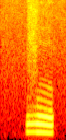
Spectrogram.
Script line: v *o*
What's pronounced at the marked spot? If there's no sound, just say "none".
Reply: o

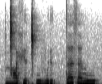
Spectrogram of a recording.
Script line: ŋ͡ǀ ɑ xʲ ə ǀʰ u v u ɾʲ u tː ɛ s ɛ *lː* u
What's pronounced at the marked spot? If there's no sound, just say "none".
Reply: l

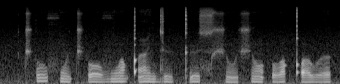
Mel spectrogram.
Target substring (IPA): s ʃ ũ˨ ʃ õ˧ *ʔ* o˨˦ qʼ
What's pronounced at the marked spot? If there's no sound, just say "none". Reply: ʔ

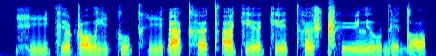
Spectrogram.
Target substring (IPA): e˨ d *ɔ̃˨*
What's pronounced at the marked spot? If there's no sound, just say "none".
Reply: ɔ˨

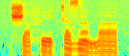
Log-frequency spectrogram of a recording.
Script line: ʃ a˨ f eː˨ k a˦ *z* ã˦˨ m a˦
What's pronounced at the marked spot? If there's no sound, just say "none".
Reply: z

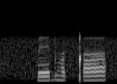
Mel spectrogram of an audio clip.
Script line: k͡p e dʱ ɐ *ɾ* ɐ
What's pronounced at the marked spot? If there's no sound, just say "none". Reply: ǃ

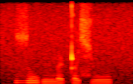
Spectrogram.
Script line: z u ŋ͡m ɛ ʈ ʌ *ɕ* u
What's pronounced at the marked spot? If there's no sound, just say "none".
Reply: ɕ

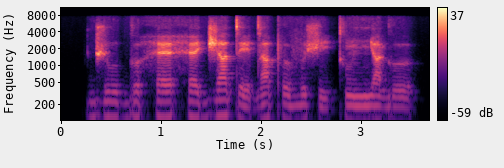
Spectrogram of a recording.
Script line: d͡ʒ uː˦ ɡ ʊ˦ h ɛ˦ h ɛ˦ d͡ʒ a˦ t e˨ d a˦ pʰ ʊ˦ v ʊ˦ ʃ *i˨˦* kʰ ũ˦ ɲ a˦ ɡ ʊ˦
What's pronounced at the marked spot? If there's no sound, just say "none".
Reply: i˨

